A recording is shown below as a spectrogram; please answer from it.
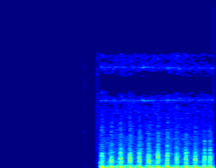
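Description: Silence, then about halfway through a fast, even pulsing sound starts suddenly, at about a dozen beats a second.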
